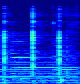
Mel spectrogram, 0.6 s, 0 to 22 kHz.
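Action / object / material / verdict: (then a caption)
tap / fired clay Buddha amulet / fired clay / hard. An old Dvaravati-era clay Buddha amulet, item 7, already chipped with age, is tapped three times to show how hard and dense its material is. Each tap is a short, dry, bright click with almost no ring, sounding like brick. Because it is old and chipped, tapping it against a tile would break it.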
